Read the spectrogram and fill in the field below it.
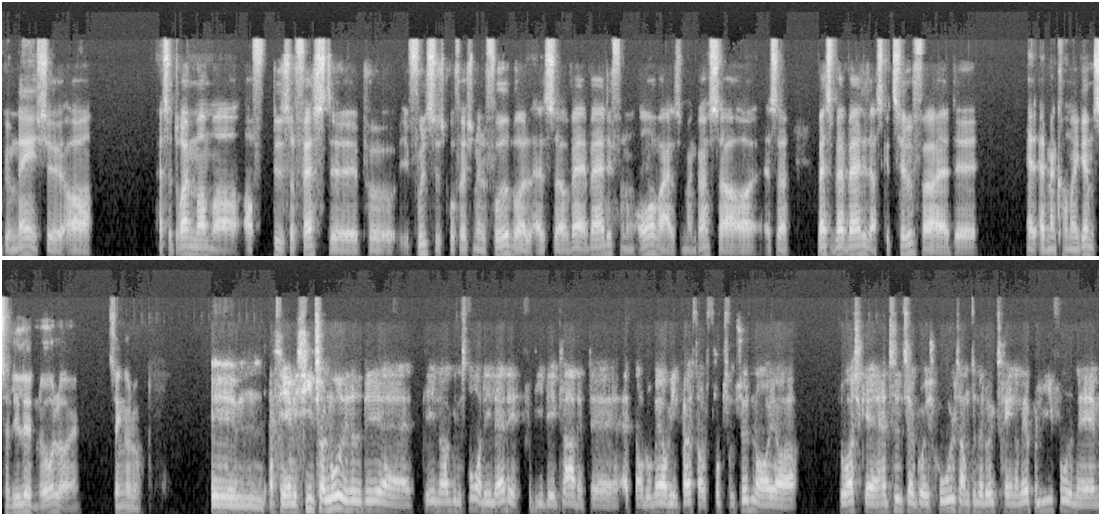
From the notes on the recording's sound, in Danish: Afsnittet er optaget online så kvaliteten er ikke helt I top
